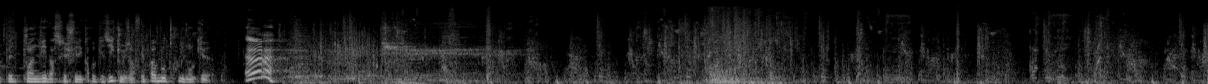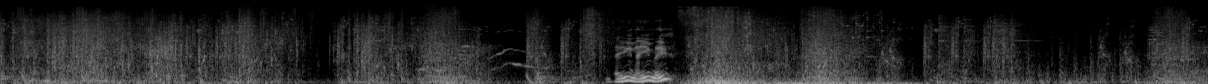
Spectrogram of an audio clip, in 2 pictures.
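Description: Video game spell blasts and hits burst in quick succession.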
